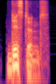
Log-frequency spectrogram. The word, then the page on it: distant: British English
